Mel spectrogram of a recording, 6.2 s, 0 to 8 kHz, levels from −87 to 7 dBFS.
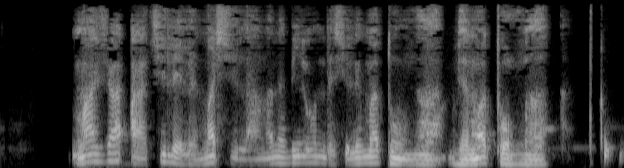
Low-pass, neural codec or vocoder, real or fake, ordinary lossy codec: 7.2 kHz; codec, 44.1 kHz, 2.6 kbps, DAC; fake; MP3, 32 kbps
